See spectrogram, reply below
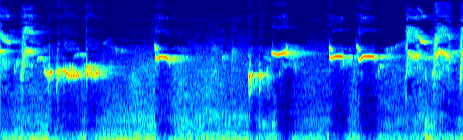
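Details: Oriental magpie-robin song for training young birds, with a buzzy lower phrase followed by clear whistled notes and quick high upslurred chirps, delivered in separated bursts.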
